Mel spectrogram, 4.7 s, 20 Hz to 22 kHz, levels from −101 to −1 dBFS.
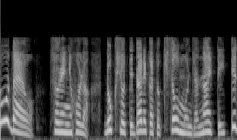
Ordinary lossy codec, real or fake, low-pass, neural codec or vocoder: none; real; 7.2 kHz; none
